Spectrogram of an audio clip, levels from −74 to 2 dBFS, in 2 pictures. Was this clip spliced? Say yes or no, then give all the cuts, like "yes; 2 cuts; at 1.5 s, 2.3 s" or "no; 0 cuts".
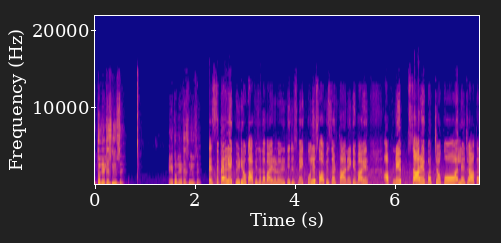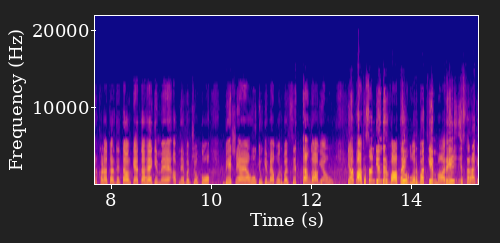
no; 0 cuts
